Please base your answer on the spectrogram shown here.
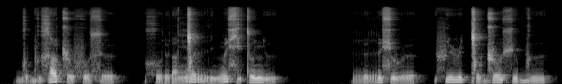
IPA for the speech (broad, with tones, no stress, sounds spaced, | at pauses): ɡ o˩ b ɯ˩ ɣ a˥ ʈ͡ʂ o˩ f o˩ z ɵ˩ | x o˩ ɾ ɵ˩ ɾ a˩ ŋ͡ǀ ɵ˥ r i˩ ŋ ɵ˥ ɕ i˩ t o˥ ɲ ɯ˩ | r ɵ˩ r ɵ˥ ɕ o˩ ɭ ɵ˩ | f i˥ ɭ i˥ ǀ ɵ˩ ɖ͡ʐ o˥ ʃ ɯ˥ b ɯ˥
